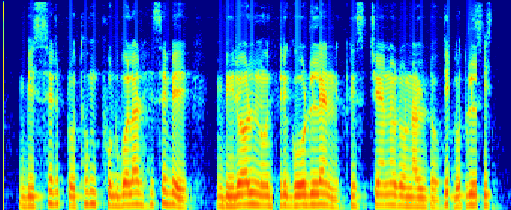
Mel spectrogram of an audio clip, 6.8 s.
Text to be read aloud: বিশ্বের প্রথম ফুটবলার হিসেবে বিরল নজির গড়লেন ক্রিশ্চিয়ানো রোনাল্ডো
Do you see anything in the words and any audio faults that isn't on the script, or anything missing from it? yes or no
yes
